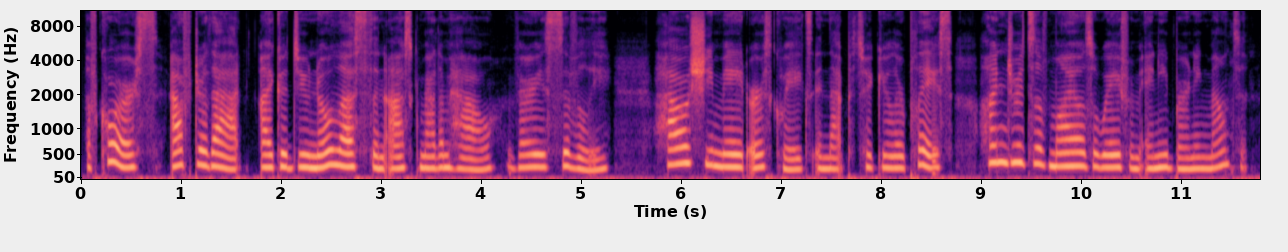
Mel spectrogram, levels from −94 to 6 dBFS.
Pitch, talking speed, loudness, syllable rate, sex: 245 Hz, 160 wpm, -16 LUFS, 4.8 syllables/s, female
